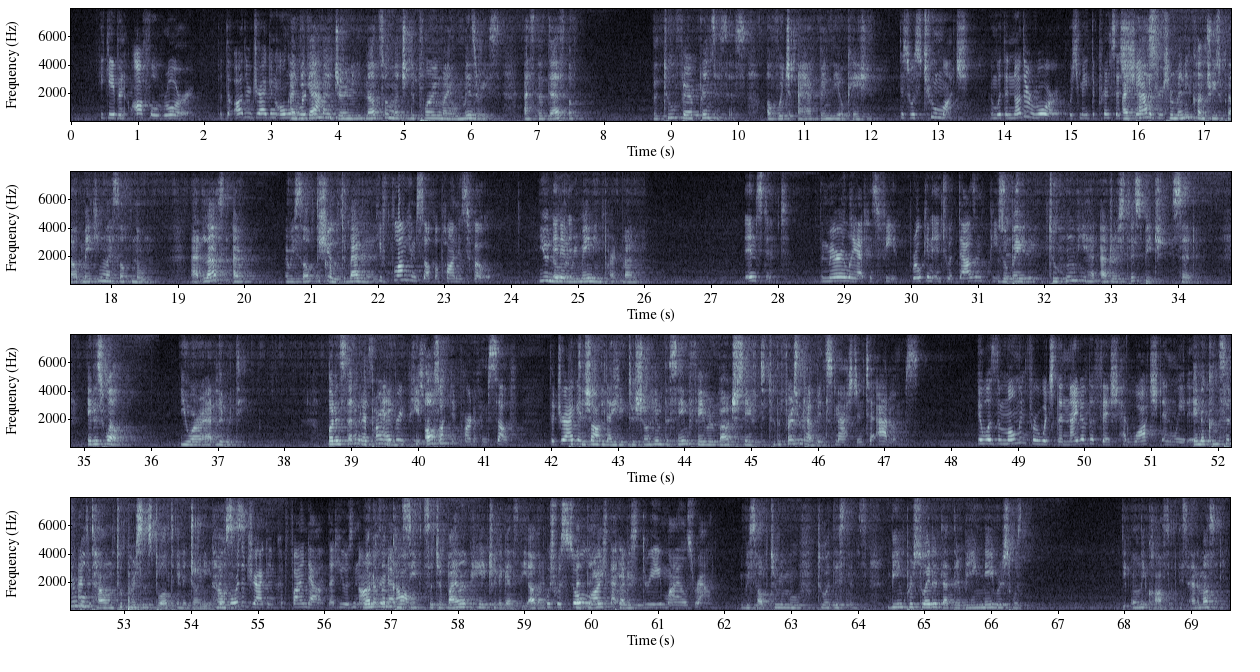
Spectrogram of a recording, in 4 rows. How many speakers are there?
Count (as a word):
two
